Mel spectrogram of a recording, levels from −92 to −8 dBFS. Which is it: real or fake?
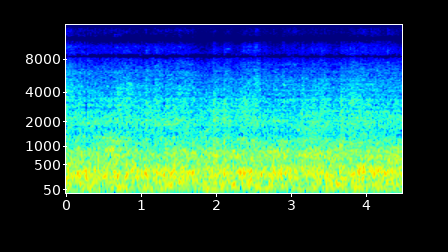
real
